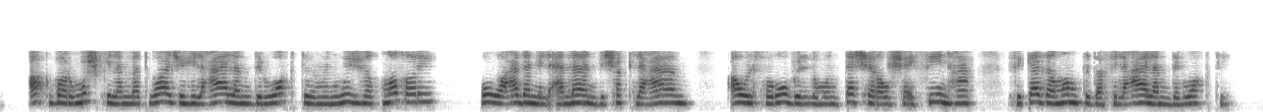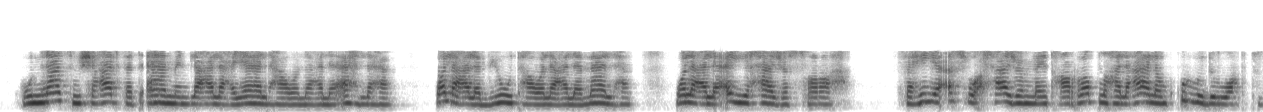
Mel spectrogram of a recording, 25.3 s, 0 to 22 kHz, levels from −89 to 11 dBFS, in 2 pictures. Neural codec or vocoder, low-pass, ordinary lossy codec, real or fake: vocoder, 44.1 kHz, 128 mel bands every 512 samples, BigVGAN v2; 7.2 kHz; AAC, 16 kbps; fake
